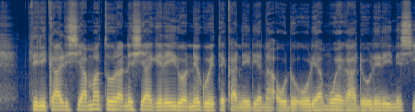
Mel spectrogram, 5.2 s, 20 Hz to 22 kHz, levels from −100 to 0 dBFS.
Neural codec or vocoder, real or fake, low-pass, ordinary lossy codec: none; real; none; none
